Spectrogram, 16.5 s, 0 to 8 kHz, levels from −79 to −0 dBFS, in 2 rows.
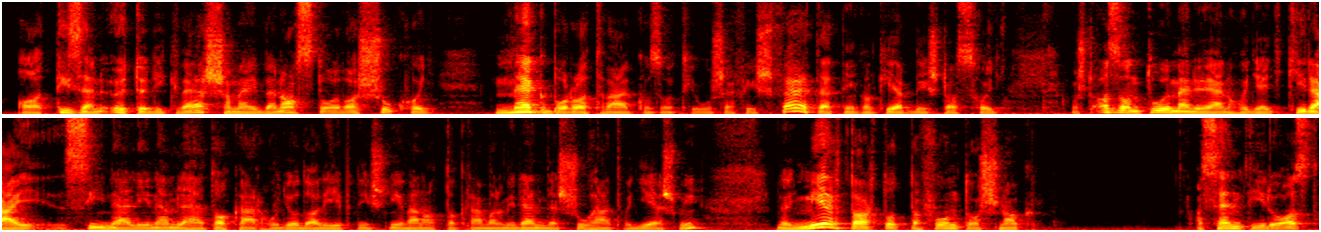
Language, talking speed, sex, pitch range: English, 160 wpm, male, 85-105 Hz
